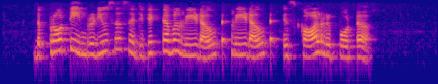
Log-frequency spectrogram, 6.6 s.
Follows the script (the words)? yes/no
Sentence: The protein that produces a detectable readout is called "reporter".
no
